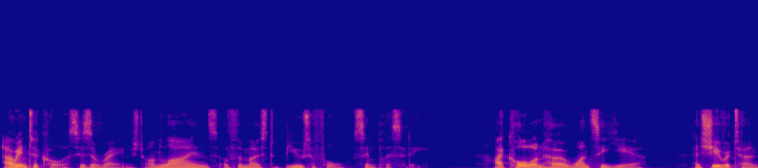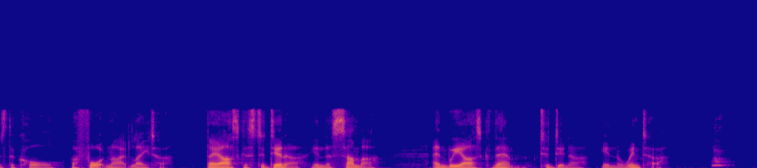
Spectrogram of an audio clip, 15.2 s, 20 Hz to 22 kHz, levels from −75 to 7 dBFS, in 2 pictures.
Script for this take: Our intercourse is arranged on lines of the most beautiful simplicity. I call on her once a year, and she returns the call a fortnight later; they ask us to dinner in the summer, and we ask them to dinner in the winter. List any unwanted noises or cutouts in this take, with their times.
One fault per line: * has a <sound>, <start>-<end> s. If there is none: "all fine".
* has a bark, 14.7-15.0 s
